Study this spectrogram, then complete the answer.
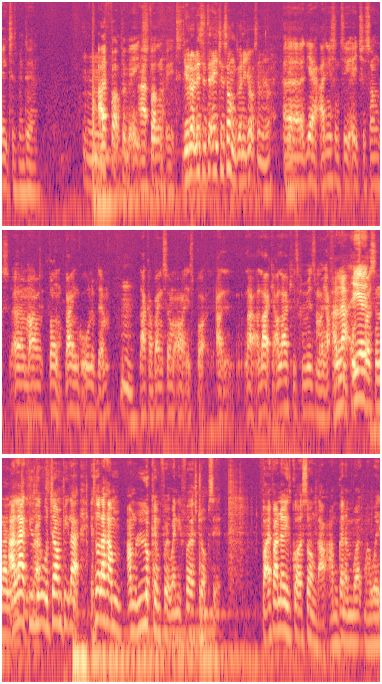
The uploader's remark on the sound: Apologies about the audio, next episode we'll be back and better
